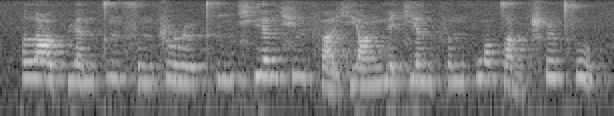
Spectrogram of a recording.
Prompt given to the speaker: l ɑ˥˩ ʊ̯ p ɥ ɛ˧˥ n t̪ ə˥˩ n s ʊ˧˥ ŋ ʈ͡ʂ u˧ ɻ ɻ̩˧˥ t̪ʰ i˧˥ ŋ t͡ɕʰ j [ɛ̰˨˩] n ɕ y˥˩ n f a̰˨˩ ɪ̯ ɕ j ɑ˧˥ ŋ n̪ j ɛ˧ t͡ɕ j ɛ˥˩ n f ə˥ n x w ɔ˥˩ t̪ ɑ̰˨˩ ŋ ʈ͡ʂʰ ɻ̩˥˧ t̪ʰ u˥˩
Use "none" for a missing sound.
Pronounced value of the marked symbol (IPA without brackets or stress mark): ɛ˥˧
